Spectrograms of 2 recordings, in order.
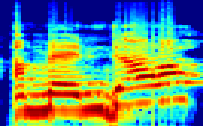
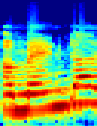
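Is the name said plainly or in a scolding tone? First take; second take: scolding; plainly. First: The name is said sharply, like a scolding parent. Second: The name is said plainly and calmly.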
